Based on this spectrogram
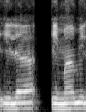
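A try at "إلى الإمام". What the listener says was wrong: इलल इमाम, इला नहीं, अब इसमें गलती नहीं करनी, इलल इमाम इल हाफिजी।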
